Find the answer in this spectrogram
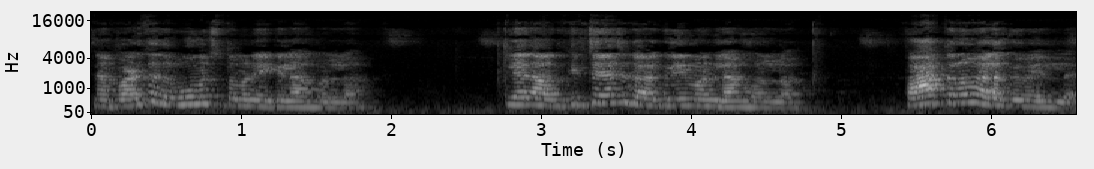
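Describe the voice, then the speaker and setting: A woman's voice: fairly high pitch, expressive, normal speed, sharp tone, distant mic. A middle-aged mother, crying as she pleads with her daughter at home to help with the housework. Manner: pleading, tearful complaining. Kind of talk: family prank video argument. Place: home, indoors. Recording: roomy, from off the mic.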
